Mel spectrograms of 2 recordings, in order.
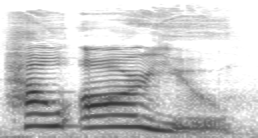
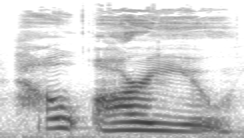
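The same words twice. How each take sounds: First: Slow, high, overbright question; gushing. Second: Gently. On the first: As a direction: make up for the awkwardness with cheer. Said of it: "he practically gushed". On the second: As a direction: ask kindly, taking time. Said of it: "he asked again". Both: Acted.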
